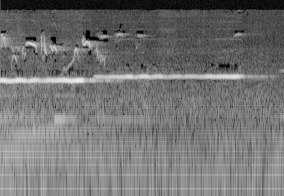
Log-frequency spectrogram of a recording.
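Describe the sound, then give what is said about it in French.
High, thin chirps come from birds at a spot said to hold many birds, including small treecreepers. A few faint calls fall in the first second over a soft, steady background hum. “cet endroit où on est, là, il y a beaucoup, beaucoup d'oiseaux, il y a des petits grimperons.”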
